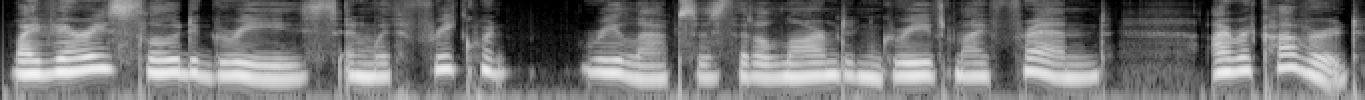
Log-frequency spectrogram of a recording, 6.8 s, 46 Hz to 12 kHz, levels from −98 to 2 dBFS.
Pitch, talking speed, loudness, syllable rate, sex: 195 Hz, 140 wpm, -17 LUFS, 4.6 syllables/s, female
